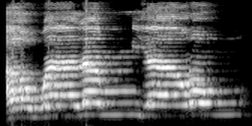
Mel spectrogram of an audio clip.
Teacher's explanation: Awalam yarau, kata yarau, ya-nya dibaca tipis fathah satu harokat, kemudian ro-nya dibaca tafkhim tebal fathah satu harokat, kemudian wawunya dibaca sukun. Membaca huruf wawu yang sukun, posisi mulut tertutup dan agak tertutup dan dengan gerakan yang agak cepat.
